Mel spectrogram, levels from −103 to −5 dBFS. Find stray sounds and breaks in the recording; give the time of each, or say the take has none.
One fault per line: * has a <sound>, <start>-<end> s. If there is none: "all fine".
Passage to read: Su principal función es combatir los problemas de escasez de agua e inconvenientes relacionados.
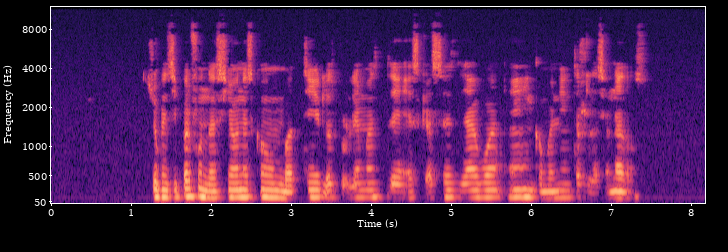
all fine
